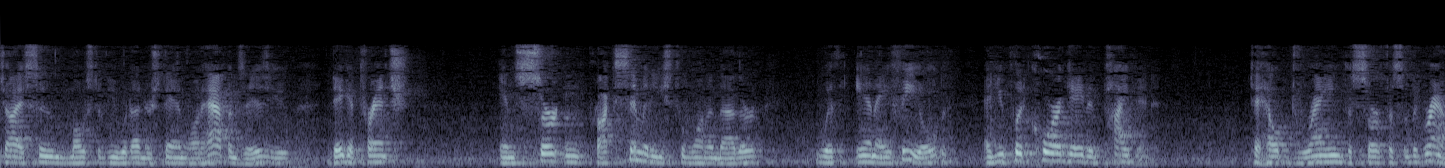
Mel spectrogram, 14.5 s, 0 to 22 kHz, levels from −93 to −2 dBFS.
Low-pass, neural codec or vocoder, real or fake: 7.2 kHz; none; real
